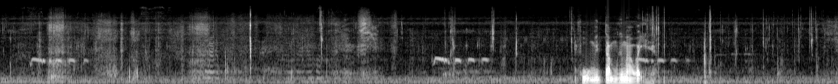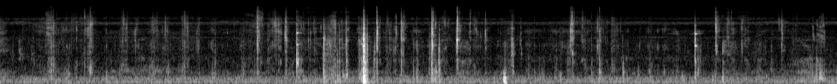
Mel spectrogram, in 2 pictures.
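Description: A man slurps and chews food loudly close by.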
